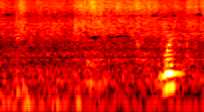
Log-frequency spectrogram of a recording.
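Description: Kitchen tap running steadily into a sink.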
